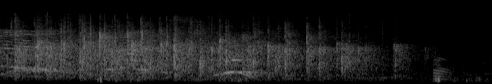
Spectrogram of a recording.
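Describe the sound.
Audience applause at a church service welcoming a scripture reader to the front: dense, steady clapping that thins and fades over the final second, with a voice coming in near the end.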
